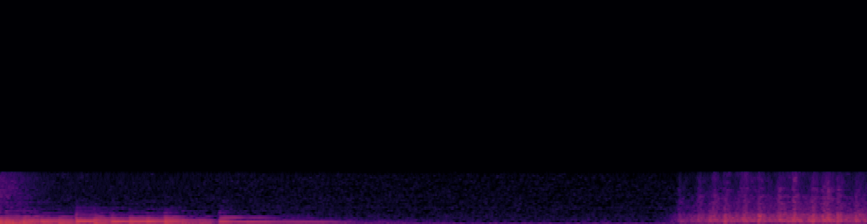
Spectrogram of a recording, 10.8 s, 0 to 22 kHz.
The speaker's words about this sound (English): I was on my way into work, and I was taking the subway, which is elevated subway. And as the subway heads to New York, there comes a point where it makes a very abrupt left-hand turn, almost a 90-degree turn.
